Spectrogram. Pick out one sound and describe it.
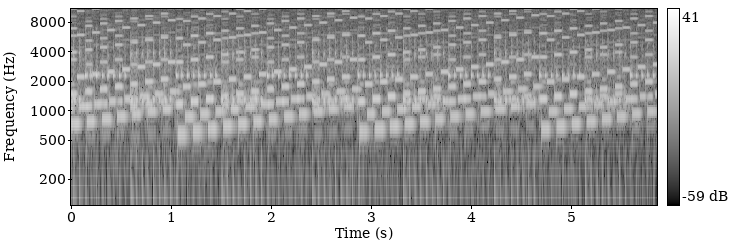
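Cheerful, bouncy electronic game music plays with a quick, repeating tune.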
